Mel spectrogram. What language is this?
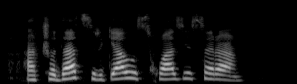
Abkhazian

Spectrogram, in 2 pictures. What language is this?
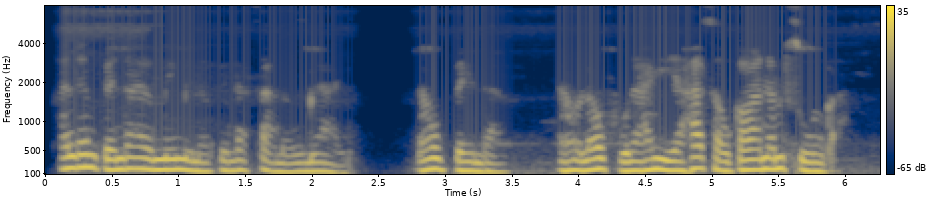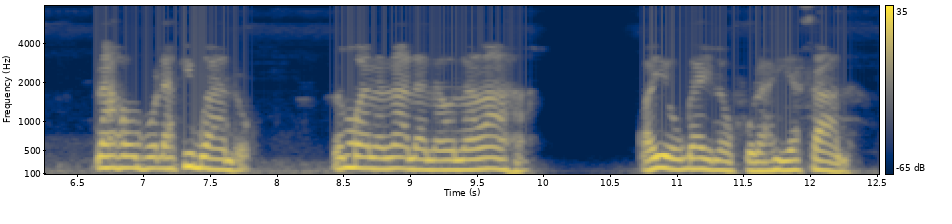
Bondei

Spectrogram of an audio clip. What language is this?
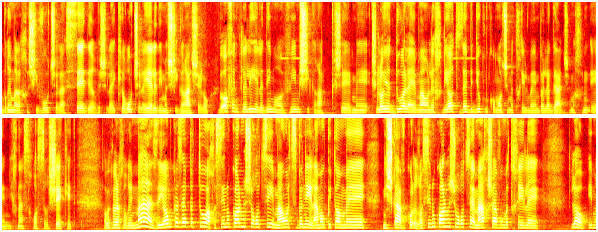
Hebrew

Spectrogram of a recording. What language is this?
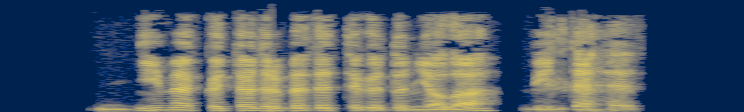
Bashkir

